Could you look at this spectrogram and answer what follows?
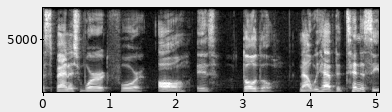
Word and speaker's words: todo: So, the key to mastering the pronunciation of the Spanish D inside of a word is pronouncing it like the th like we have in though or the. todo todo So, the Spanish word for each is cada.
